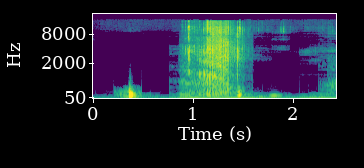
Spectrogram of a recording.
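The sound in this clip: Crunchy pizza, the contest winner, bitten into: a soft low thump, then about a second of crisp, brittle crunching, faint and alone.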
